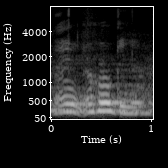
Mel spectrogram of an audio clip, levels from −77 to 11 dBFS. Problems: background conversations at intervals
